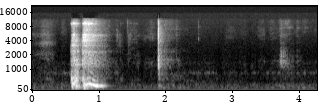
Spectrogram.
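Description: A person coughs once, a short voiced cough of about half a second. About a second later comes one brief sharp click.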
